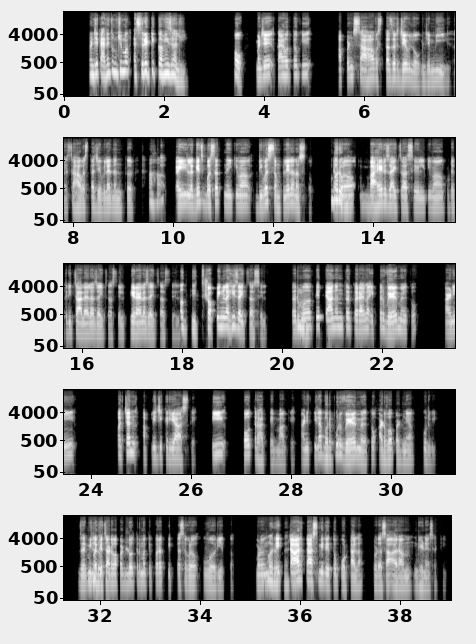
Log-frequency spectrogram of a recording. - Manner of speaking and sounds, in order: in English: "शॉपिंगलाही"
- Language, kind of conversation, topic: Marathi, podcast, रात्री झोपायला जाण्यापूर्वी तुम्ही काय करता?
